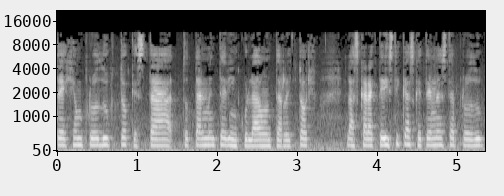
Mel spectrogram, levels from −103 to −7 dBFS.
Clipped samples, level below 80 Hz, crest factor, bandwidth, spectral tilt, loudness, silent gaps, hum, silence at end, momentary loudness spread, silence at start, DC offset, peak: under 0.1%; -42 dBFS; 18 dB; 11.5 kHz; -4.5 dB/octave; -21 LUFS; none; none; 0 s; 7 LU; 0 s; under 0.1%; -4 dBFS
